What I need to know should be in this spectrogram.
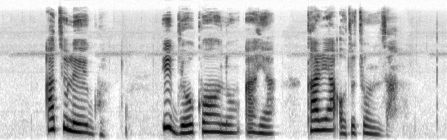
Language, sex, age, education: Igbo, female, 15-29, tertiary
